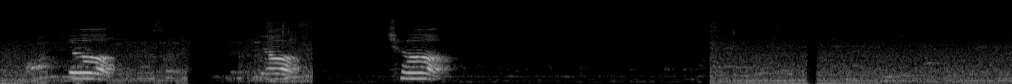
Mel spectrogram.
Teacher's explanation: जो हवा हमारे मुंह से निकलेगी वो हमारे तालु को छू कर निकलेगी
